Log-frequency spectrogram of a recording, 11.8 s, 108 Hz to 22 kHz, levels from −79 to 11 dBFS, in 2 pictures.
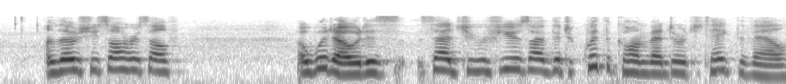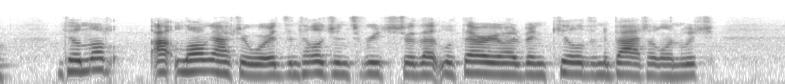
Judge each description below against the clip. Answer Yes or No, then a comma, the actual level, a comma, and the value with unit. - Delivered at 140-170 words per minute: No, average, 195 wpm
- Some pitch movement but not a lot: Yes, average, 3.7 semitones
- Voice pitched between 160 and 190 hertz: No, high, 225 Hz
